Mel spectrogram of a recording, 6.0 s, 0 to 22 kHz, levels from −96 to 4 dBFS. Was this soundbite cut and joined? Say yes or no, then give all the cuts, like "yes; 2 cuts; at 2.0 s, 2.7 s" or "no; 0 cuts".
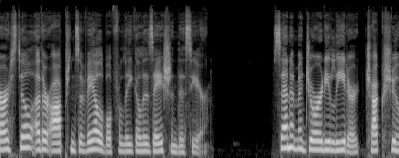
no; 0 cuts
